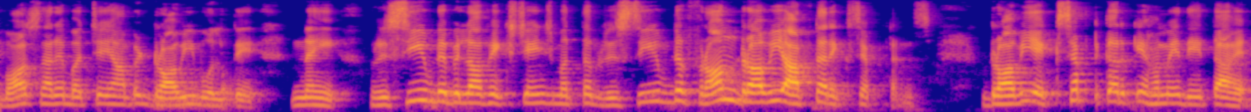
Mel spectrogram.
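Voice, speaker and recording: Lively Hindi-speaking commerce teacher, fairly high voice. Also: male voice. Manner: lively, teasing teacher who voices students' questions himself. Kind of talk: recorded classroom lecture.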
